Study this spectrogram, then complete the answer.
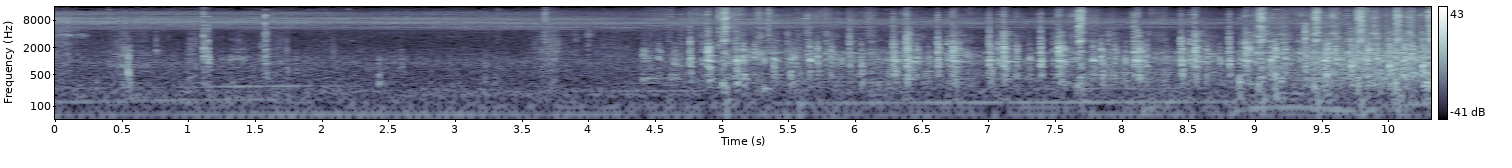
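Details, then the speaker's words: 1940s Wolseley single-cylinder engine, first run in over four years, driving a cement mixer by flat belt: sharp, quick, uneven firing pops grow busier and louder over belt slap. The engine is running too fast. "pretty good gouging in here then pretty much on on the edge I'm happy with that's running a bit fast oh shut her down a little bit"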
